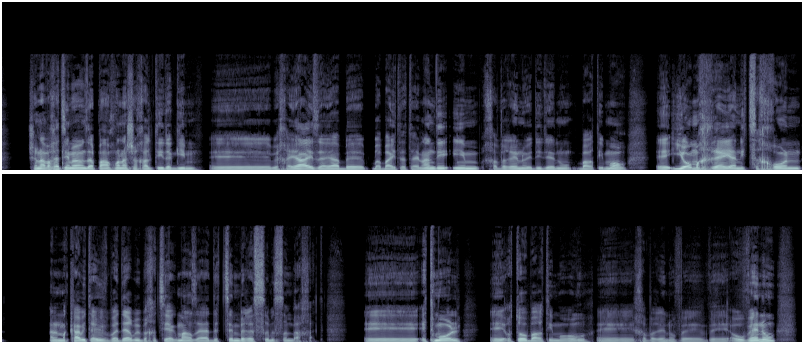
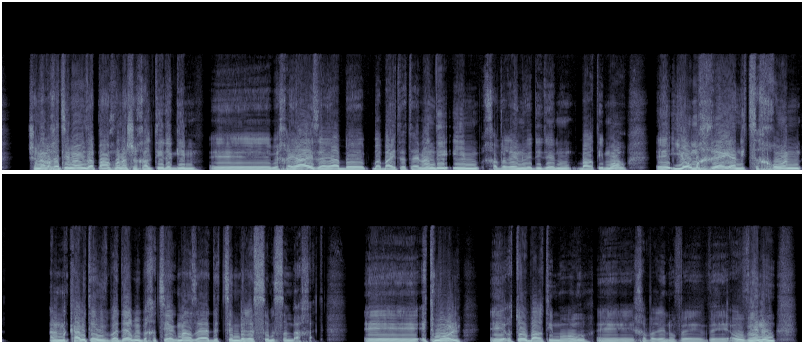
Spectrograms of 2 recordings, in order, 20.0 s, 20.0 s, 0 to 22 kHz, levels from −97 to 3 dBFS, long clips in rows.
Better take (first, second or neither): first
